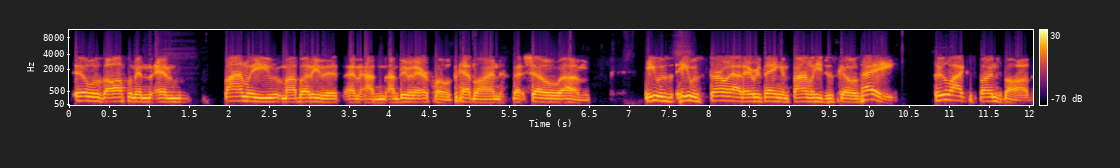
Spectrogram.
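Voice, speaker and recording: Speaking at normal speed in a medium-pitched voice, this middle-aged American comic spins casual stories as an interview guest, performing the quoted lines with animation. There is no room sound, though the audio is lo-fi.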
